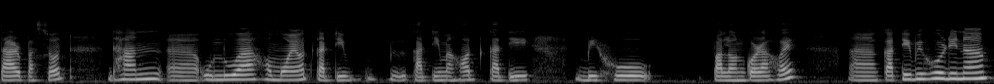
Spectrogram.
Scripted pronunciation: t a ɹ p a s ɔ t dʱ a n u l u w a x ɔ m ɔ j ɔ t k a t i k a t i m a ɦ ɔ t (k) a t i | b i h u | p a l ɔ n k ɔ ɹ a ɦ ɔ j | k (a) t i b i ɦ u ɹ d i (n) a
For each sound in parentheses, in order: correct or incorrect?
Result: correct, correct, correct

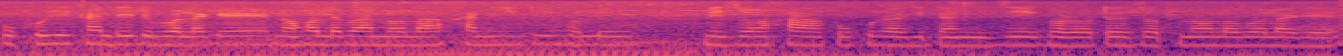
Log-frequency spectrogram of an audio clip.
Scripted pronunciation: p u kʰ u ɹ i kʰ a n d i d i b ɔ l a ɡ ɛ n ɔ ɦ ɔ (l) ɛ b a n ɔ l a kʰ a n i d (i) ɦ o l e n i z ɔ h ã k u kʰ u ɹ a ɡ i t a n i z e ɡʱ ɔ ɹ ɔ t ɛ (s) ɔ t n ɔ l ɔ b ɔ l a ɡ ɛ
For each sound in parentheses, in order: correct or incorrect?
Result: correct, correct, incorrect

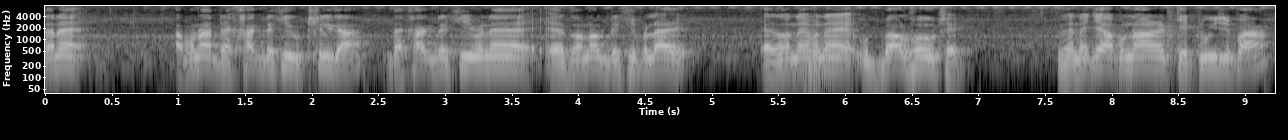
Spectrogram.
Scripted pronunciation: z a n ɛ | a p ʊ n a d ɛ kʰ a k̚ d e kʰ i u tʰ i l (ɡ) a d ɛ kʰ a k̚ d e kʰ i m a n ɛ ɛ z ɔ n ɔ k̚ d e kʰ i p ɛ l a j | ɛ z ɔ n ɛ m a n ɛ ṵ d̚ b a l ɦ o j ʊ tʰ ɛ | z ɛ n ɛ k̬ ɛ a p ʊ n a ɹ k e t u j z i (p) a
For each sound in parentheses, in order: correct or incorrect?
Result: correct, correct

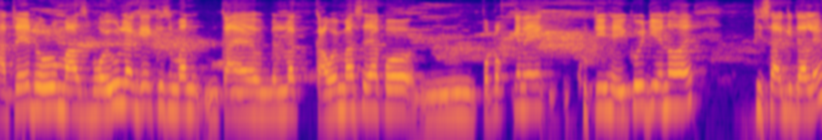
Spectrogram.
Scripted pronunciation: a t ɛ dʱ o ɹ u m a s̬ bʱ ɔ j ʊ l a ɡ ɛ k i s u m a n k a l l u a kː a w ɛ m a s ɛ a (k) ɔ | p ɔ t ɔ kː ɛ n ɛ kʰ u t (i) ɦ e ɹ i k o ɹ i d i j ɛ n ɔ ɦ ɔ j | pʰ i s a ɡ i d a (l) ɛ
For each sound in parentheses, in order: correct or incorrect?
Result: correct, correct, correct

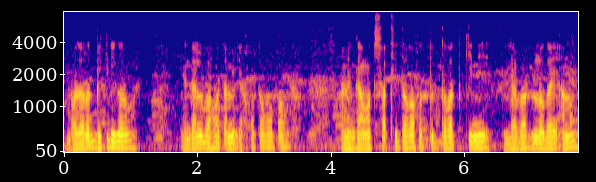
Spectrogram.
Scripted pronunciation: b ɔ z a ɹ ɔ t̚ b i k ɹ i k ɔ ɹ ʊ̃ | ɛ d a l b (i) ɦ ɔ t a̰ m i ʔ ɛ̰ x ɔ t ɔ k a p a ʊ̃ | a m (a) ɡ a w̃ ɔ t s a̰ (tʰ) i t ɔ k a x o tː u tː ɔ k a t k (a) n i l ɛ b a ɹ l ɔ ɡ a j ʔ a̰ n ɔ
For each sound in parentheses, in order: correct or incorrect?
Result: incorrect, incorrect, correct, incorrect

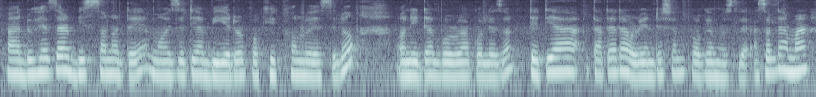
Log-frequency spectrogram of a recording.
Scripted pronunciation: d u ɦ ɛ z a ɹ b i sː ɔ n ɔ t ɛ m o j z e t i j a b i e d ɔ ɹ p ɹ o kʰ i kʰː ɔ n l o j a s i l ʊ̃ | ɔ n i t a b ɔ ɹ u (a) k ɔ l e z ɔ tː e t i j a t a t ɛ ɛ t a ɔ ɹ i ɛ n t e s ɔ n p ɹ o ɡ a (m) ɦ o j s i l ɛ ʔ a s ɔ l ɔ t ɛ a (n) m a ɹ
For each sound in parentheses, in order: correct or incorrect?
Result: correct, correct, incorrect

